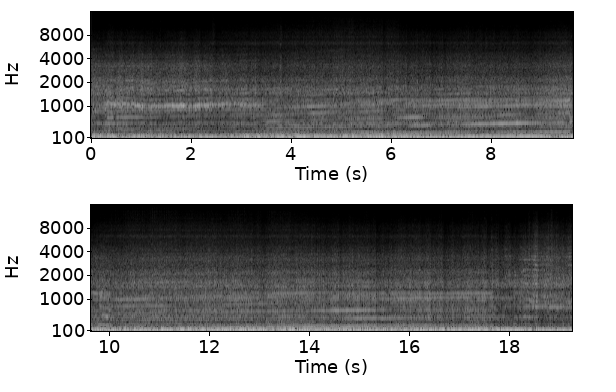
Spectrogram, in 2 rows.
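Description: Volvo 855 race car's inline five-cylinder engine heard from inside the cabin under hard acceleration, its note rising slowly as it pulls through the revs over a steady low road and cabin drone. The note breaks briefly about ten seconds in, then climbs again.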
